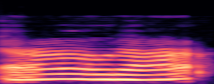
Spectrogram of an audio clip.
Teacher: उच्चारण स्थान की दृष्टि से हिंदी के अ और आ कंठ स्वर हैं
